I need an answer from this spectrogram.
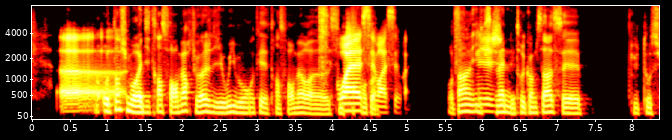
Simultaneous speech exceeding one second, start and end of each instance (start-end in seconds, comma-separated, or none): none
